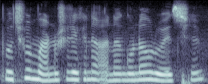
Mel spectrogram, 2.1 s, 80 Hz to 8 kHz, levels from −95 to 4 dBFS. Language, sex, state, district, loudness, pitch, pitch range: Bengali, female, West Bengal, Alipurduar, -13 LUFS, 245 Hz, 225-255 Hz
